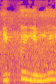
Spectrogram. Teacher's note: 2 இதழ்கள் ஒரே குவியலறதுனால பிறக்கிறது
